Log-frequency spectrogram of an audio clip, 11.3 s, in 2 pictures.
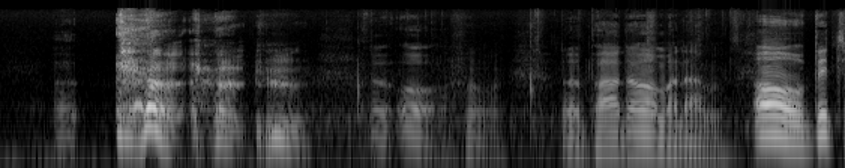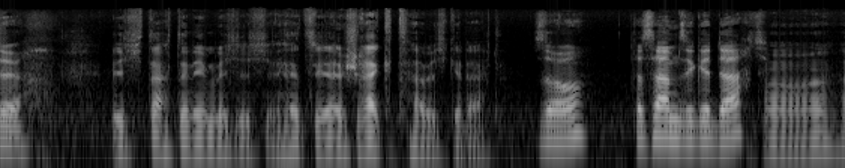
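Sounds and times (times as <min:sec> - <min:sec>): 
speech: 0:00.4 - 0:01.9, 0:02.7 - 0:11.2
man coughing and clearing his throat: 0:00.4 - 0:03.3.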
